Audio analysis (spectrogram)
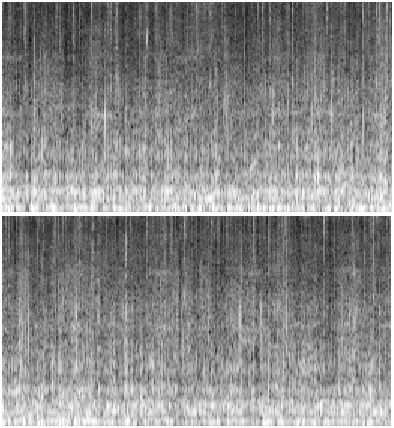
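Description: Rushing water and splashing fill the scene as a man pours river water over himself in the Río La Vieja during a mountain-bike crossing in Quindío, a continuous close churning wash with voices mixed underneath.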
